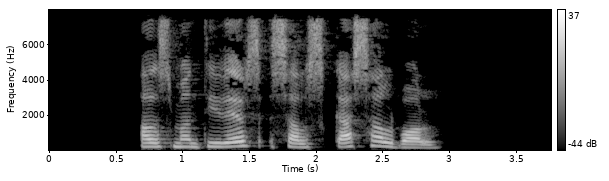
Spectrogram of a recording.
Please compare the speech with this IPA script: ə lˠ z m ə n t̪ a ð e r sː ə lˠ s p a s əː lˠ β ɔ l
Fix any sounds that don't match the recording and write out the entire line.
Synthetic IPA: ə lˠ z m ə n t̪ i ð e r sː ə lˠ s k a s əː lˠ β ɔ l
